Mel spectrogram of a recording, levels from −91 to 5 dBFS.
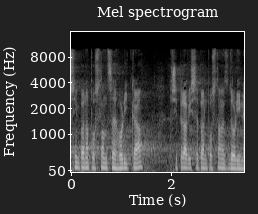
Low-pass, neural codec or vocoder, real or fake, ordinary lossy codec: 9.9 kHz; none; real; MP3, 64 kbps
